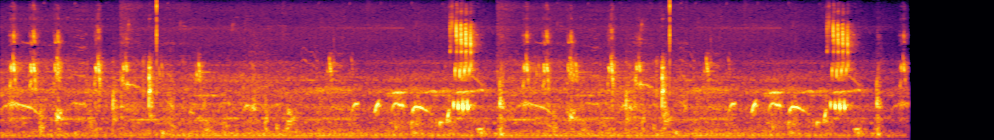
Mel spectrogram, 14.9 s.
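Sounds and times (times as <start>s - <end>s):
faint bird chirps: 0.0s - 13.6s
harsh bird call: 4.5s - 12.9s.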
